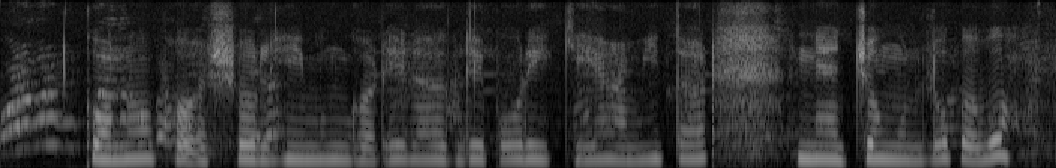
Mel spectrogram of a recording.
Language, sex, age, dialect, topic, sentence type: Bengali, female, 18-24, Rajbangshi, agriculture, question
